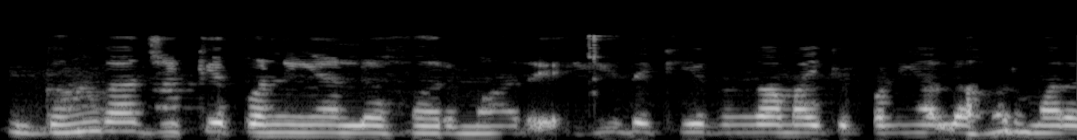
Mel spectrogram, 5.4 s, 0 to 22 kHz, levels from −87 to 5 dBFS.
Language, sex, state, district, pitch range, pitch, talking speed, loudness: Hindi, female, Jharkhand, Sahebganj, 215-240 Hz, 225 Hz, 155 wpm, -24 LUFS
